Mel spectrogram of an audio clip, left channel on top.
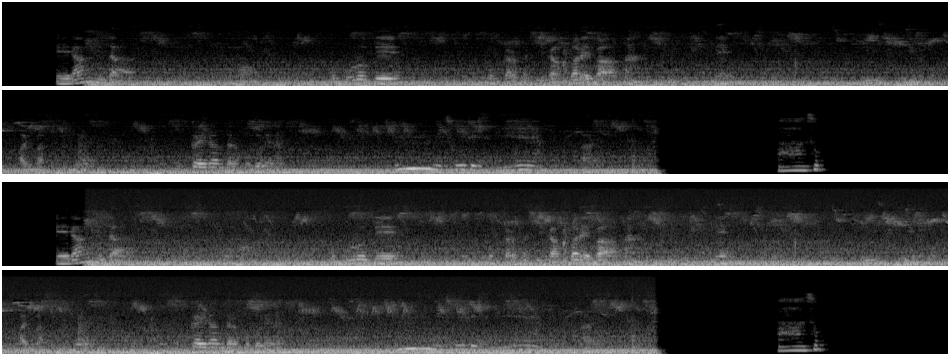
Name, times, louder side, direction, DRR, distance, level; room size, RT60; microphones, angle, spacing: voice 1, 0.5-1.3 2.2-2.6 3.3-4.1 4.8-6.4 7.0-7.3 8.6-10.4 11.2-12.6 15.2-15.5, right 1 dB, 45° right, 0.9 m, -32 dB
sound 1, 0.8-16.0, right 3 dB, 80° right, 0.5 m, -27 dB
voice 2, 13.4-14.9 17.2-17.6, left 3 dB, 20° right, 1.1 m, -28 dB
5.9 x 2.5 x 2.9 m
head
